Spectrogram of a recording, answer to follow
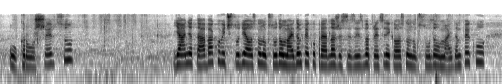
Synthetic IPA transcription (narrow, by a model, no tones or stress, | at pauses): ukɾuʃeʋt̪su | jaːɲat̪abako̞ʋit͡ɕsuːd̪ijao̞sno̞ʋno̞ɡsuːd̪aumajd̪ampekupɾe̞d̪lˠaʒe̞se̞zaizbo̞ɾpɾet̪sʲjed̪nikao̞sno̞ʋnoɡsuːd̪aumajd̪ampeku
